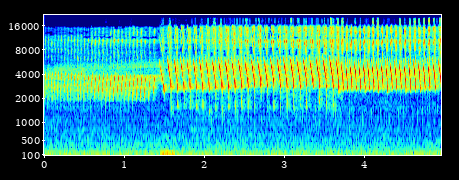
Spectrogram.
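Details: Canary in rolling song, a lure meant to excite other canaries into singing. A steady buzzing trill breaks off, then resumes higher and faster as a dense, rhythmic rattle, with faint background noise.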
